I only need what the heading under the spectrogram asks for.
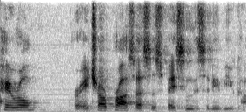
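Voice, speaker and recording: A man with vocal fry talks at a very fast pace, his pitch varying in an ordinary way. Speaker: HR and payroll consultant. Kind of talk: formal report presentation. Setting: council chambers.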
